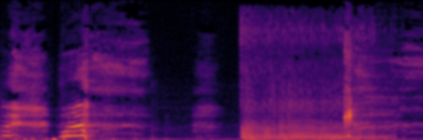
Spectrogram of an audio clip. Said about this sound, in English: It sounds like a grandma fart, so maybe.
